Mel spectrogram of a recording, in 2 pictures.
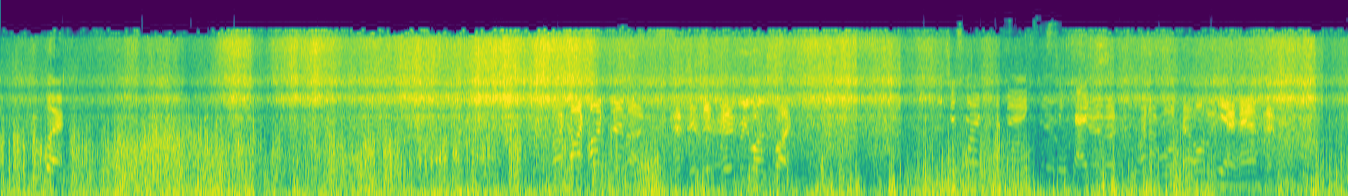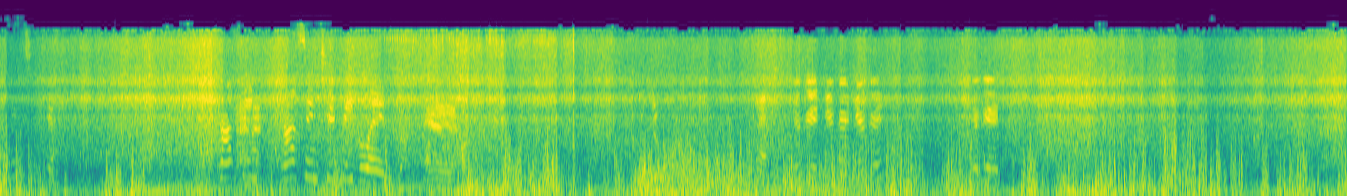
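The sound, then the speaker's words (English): Strong wind roars steadily across a sailboat on a windy day, a loud, continuous rush and buffet filling the whole stretch, with people's voices talking faintly beneath it. “Most important thing on a windy day is to keep your skipper calm, apparently, as a tactician.”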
